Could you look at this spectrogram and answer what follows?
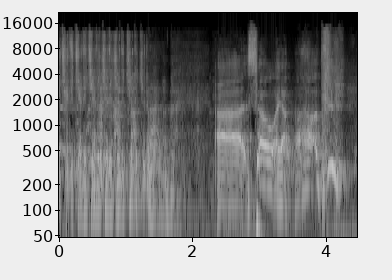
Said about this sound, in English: Thank you. That was Fred Ott's sneeze.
